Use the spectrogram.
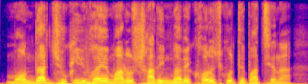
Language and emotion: Bengali, fearful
